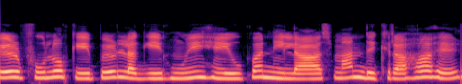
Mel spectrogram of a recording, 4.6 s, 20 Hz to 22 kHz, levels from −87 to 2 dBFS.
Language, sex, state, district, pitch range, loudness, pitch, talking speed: Hindi, female, Odisha, Malkangiri, 220-260 Hz, -14 LUFS, 240 Hz, 170 wpm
